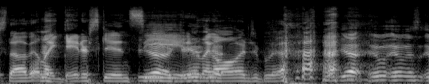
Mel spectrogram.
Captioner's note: laughing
